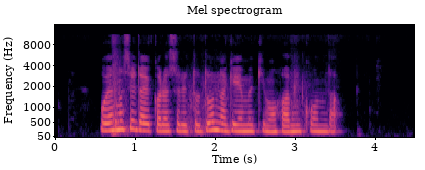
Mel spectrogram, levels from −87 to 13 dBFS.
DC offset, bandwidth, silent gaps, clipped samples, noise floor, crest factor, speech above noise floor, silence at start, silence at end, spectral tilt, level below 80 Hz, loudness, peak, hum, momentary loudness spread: under 0.1%; 11.5 kHz; none; under 0.1%; -70 dBFS; 16 dB; 49 dB; 0.55 s; 0.95 s; -7 dB/octave; -62 dBFS; -22 LUFS; -6 dBFS; none; 5 LU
